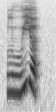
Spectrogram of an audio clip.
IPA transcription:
l uː˨˥ j ɐ˨˥ k̚

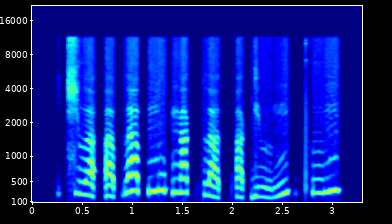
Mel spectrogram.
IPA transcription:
t͡ɕ ɯ˨˩ a̯ ʔ a˨˩ p̚ l a˥˩ p̚ n u˥˩ ʔ ŋ a˦˥ k̚ p l a˨˩ t̚ ʔ a˨˩ k̚ j ɯ˩˦ ŋ | pʰ ɯ˦˥ ŋ

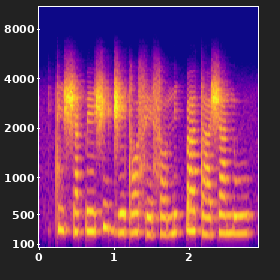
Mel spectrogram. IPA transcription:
t i˦ ʃ a˦˨ k͡p e˧ ʃ i˦ d͡ʒ e˧ d ɔ˧ s e˨ s ɔ˨ n i˧ k͡p a˦ t a˧ ʃ a˦ n u˧

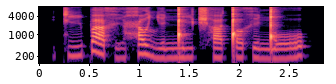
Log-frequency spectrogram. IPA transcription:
c i p a x e̤ ħ ʌ ʎ e ŋ͡ǃ i t͡ʃʰ a ǃ ʌ x e ŋ͡ǃ o

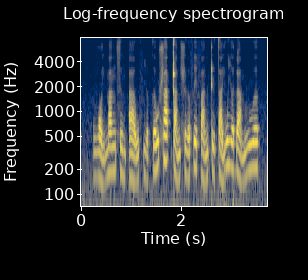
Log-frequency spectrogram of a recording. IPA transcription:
v ɔ˨˩˨ j m a˧ ŋ s ɨ˨˩ m ʔ aː˨˩˨ w f i˨˩˨ ə̯ k ə˧˥ w ʂ a˦˥ k̚ ʈ a˨˩˦ n ʂ ɨ˨˩˦ ə̯ f e˧ f a˨˩˦ n ʈ ɨ˨˩˦ t̪ a˨˩˦ j w i˧ ə̯ ɗ a˨˩˨ m v u˧ ə̯

